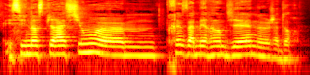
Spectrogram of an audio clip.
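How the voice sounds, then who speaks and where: A woman's voice: lowish voice, steady tone, a little slow, a little mellow. A woman from France hosting a casual tarot reading, chatty and bubbly with slangy, affectionate talk. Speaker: tarot reader and channel host.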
